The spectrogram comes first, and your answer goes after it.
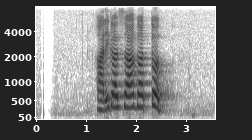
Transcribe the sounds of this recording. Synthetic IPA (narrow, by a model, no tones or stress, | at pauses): aɾiɡasaɡat̪ːot̪̚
